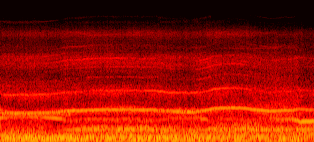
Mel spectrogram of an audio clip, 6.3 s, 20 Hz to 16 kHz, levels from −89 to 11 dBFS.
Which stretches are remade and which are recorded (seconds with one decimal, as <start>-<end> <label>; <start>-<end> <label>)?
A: 0.0-0.8 remade; 0.8-1.3 recorded; 1.3-4.6 remade; 4.6-6.3 recorded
